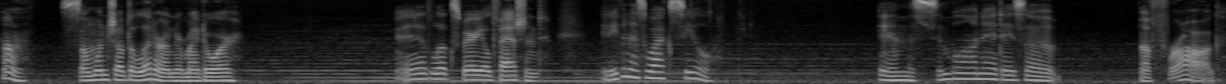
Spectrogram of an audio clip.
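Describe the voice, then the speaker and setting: Young woman detective for a noir game: low, dark tone, dry musing narration, faint music bed. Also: lively intonation, a little slow, pauses often. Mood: curious. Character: wry young woman detective chasing grandpa's riddles. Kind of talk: scripted game voice-over, inner monologue.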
